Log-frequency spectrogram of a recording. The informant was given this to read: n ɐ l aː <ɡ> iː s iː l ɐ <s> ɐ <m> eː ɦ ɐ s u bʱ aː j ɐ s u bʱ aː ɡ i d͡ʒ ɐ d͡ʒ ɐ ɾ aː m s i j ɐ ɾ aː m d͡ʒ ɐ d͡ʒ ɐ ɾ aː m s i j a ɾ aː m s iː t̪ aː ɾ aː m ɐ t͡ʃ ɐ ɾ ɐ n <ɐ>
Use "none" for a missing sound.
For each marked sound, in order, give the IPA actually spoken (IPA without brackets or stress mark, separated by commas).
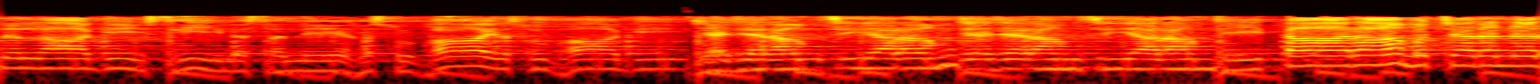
ɡ, s, n, ɐ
